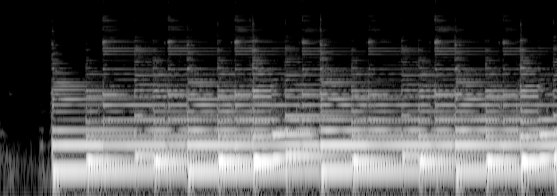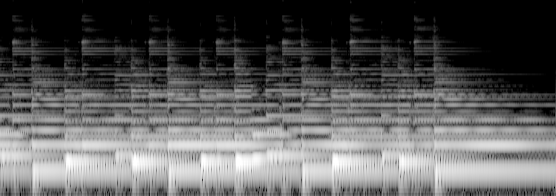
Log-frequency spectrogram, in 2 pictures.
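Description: Acoustic guitar playing the intro of a song, a steady strummed and picked pattern of ringing chords that starts abruptly and sustains clearly for about ten seconds, solo with no voice.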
